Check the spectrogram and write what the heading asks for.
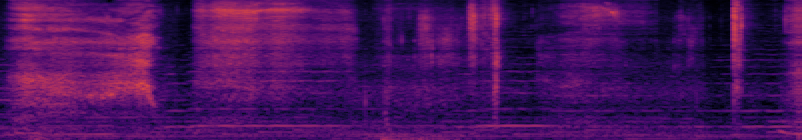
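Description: ASMR kissing and mouth sounds close to the microphone: two breathy bursts in the first two seconds, then a few short wet lip smacks, over quiet background music.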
